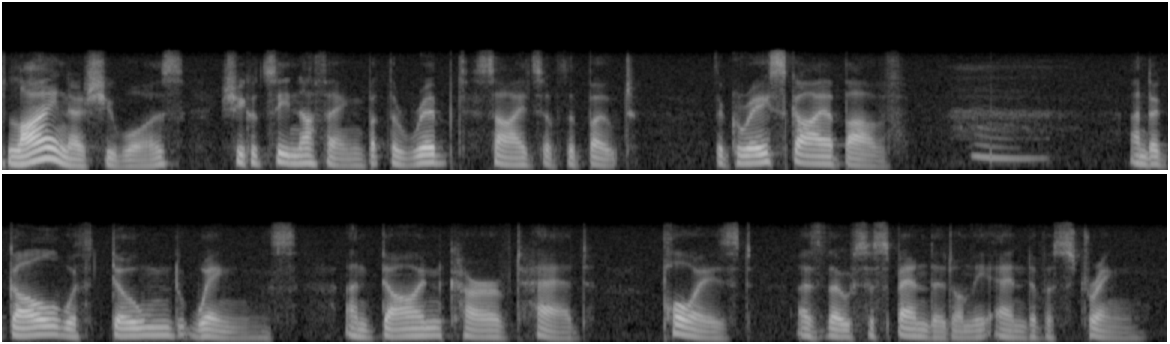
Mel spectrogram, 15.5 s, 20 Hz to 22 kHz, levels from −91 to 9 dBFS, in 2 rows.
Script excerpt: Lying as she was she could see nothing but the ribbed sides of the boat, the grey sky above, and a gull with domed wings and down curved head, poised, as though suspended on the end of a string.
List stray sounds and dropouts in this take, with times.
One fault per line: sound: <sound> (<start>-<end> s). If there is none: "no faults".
sound: sigh (6.3-7.3 s)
